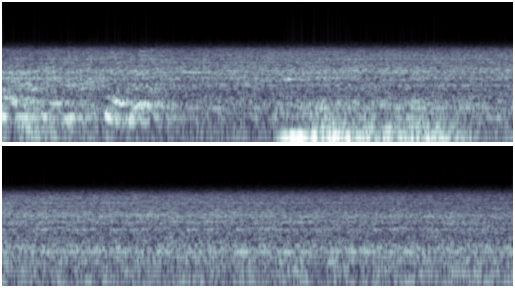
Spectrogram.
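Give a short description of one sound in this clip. A large stadium crowd murmurs.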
